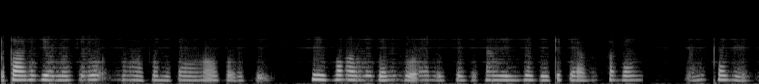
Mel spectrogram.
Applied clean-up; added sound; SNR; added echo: neural separator model SepFormer WHAMR!.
